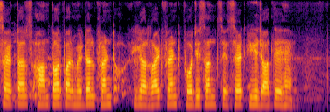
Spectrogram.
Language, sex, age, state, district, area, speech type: Hindi, male, 30-45, Madhya Pradesh, Seoni, urban, read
